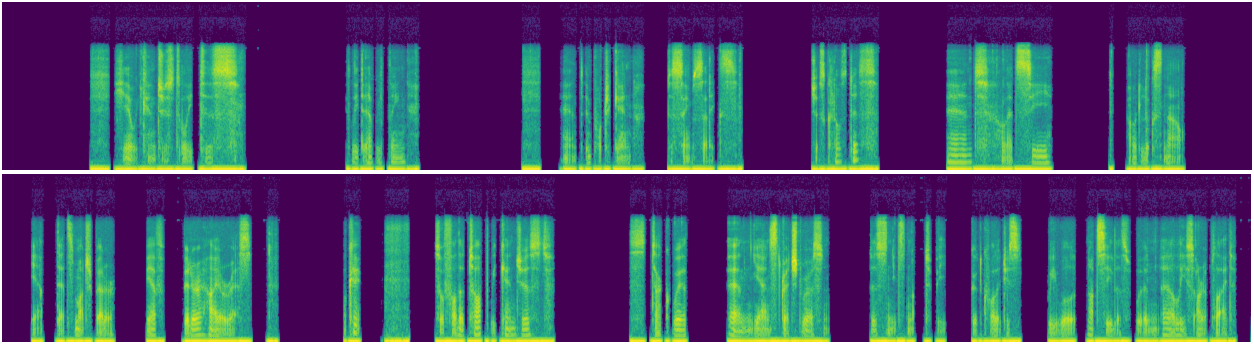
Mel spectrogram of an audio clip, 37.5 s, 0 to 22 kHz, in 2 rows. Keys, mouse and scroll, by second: 1.3 shift+click, 2.4 Delete, 3.1 click, 4.4 F11, 4.8 click, 5.3 shift+click, 6.0 Delete, 11.7 F10, 12.4 click, 16.1 click, 17.1 right click, 17.3-21.3 typing, 22.6-24.1 typing, 24.1 click, 24.8 F10, 25.2 right click, 26.7 click, 28.0-28.7 scroll down 1, 28.7 click, 29.7 right click, 30.1-30.8 typing, 30.9 right click, 32.8-37.4 typing, 33.2 right click.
